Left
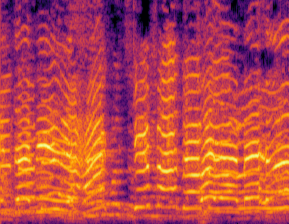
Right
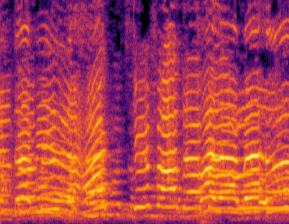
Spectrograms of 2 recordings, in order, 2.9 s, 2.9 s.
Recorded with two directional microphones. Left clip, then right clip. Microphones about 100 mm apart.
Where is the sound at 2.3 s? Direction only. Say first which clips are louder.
Left 1 dB; 35° right (ahead or behind).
